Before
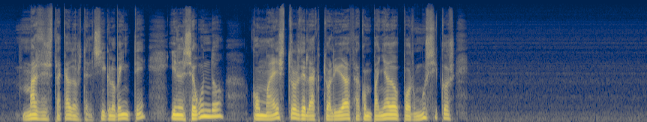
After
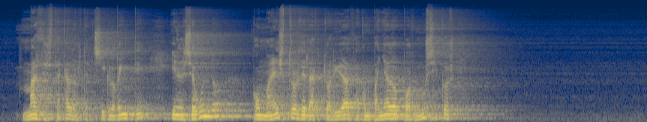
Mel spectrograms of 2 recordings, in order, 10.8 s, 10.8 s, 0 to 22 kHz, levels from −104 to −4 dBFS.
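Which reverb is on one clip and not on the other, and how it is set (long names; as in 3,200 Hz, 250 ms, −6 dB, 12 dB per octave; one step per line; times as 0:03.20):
four-comb reverb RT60 2.4 s, combs from 30 ms, DRR 5.5 dB
level −2.5 dB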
